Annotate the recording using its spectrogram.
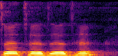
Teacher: तालव्य व्यंजन कौन से हैं च छ ज झ क्योंकि इनके उच्चारण में हमारी जीव तालू से टकराती है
